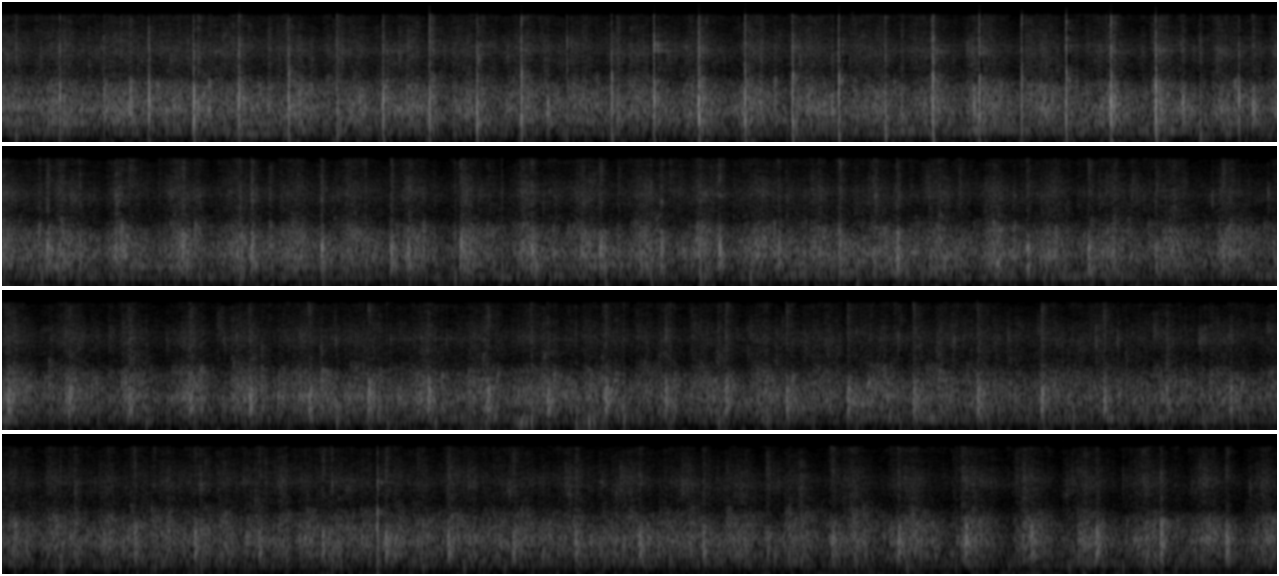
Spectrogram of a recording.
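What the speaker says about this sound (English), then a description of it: "Let's welcome them with a hearty round of applause." Audience in a symposium hall gives sustained applause to welcome arriving speakers, a dense steady clapping that holds loud throughout with no talk over it.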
